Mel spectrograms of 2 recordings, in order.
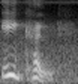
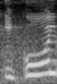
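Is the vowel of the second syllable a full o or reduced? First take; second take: reduced; full o. First: The second syllable has a short reduced vowel. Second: The second syllable has a full o vowel. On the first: The speaker calls it right. "लेकिन इसकी सही प्रोनाउंसिएशन है इकल" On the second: The speaker calls it wrong. "ये इकोल भी आप इसको पढ़ सकते हैं"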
